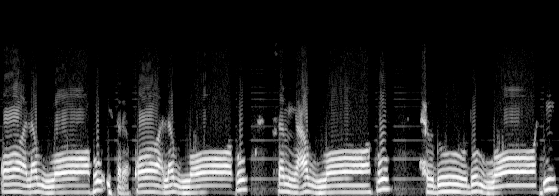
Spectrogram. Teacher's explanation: لفظ اللہ سے پہلے زبر یا پیش ہو تو لفظ اللہ کے لام کو پر پڑھیں گے، یعنی اللہ کے لام کو ہم موٹا کر کے پڑھیں گے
